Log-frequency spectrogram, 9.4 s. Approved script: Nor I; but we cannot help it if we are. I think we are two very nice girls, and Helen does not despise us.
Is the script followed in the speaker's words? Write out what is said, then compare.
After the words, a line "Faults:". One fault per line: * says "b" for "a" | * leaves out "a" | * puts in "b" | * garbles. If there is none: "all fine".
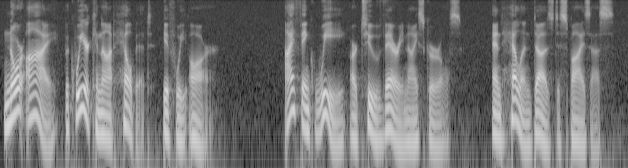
Nor I; but we cannot help it if we are. I think we are two very nice girls, and Helen does despise us.
Faults:
* leaves out "not"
